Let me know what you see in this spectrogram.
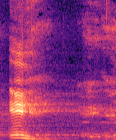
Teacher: शुरू हलक से हमज़ा अदा होता है। तो जब हम इह अदा करेंगे तो यहाँ पर जो शुरू हलक है यहाँ पर जोर देंगे।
